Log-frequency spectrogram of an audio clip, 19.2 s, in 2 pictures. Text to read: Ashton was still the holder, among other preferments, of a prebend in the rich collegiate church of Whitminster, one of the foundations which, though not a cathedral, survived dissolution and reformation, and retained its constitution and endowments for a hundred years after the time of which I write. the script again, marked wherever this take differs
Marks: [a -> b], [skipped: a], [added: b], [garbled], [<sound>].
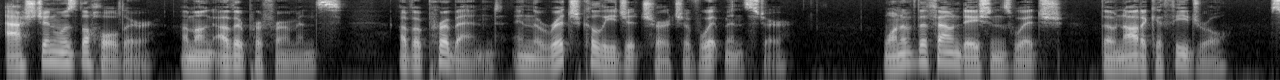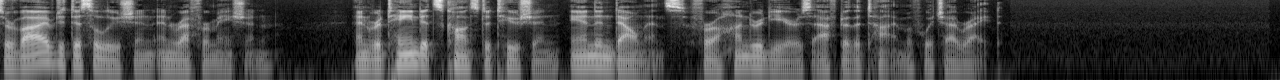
Ashton was [skipped: still] the holder, among other preferments, of a prebend in the rich collegiate church of Whitminster, one of the foundations which, though not a cathedral, survived dissolution and reformation, and retained its constitution and endowments for a hundred years after the time of which I write.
